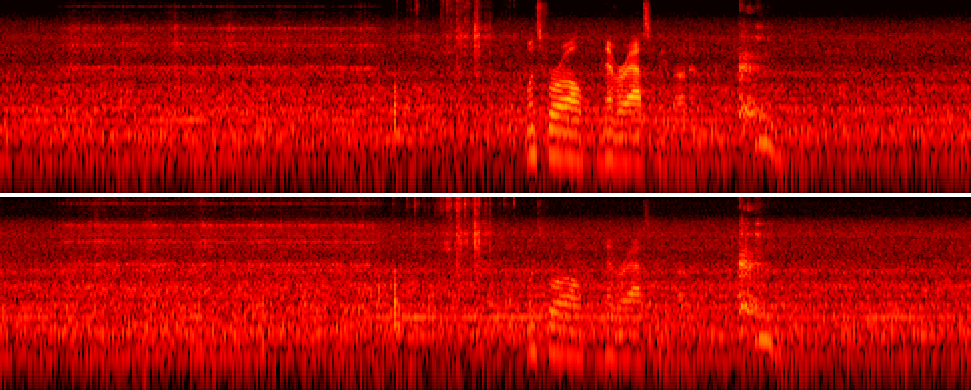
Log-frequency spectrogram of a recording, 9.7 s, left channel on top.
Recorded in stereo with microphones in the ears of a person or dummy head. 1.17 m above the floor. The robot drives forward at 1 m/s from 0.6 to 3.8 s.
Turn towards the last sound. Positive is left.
turn(degrees=-30)  # may be behind; listen again after turning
